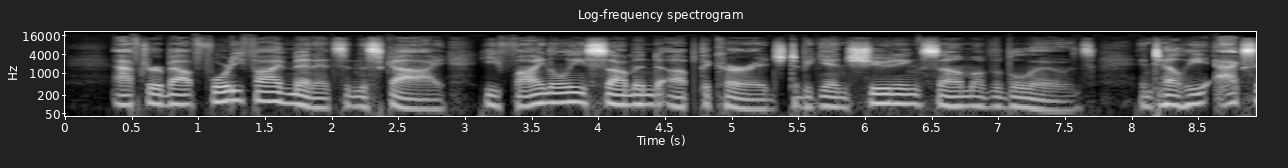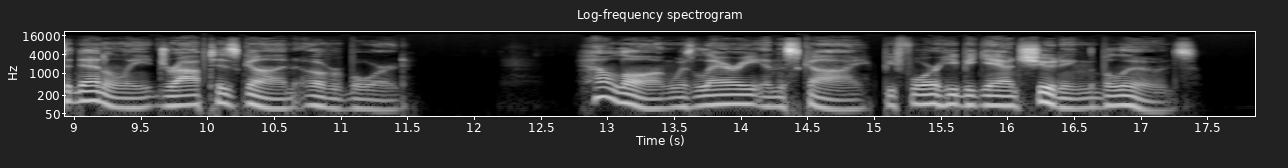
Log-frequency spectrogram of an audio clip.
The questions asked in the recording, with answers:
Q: How long was Larry in the sky before he began shooting the balloons?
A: He was in the sky for about 45 minutes before he finally began shooting the balloons.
